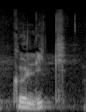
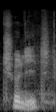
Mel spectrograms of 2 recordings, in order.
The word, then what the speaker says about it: Čolić: Velibor Čolić, c'est comme ça qu'on dit. Ça s'écrit colique, mais c'est Čolić.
